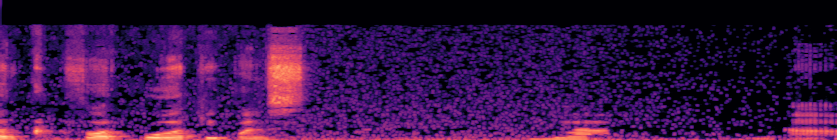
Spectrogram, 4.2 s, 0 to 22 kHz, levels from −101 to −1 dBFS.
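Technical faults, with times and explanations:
Throughout: overdone noise removal. The noise reduction was set too aggressively for this speech, so any frequency band sitting close to its noise estimate is pulled far down or shut off, taking the quieter parts of the voice with it. Between phrases the background drops to near silence dotted with twinkling specks. A spectrogram shows scattered isolated dots in the gaps and ragged, hollowed-out harmonics, while the waveform's pauses sit almost flat.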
